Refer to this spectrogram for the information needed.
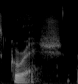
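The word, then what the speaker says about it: Gretsch: Is that how you pronounce it? I've seen the words. I just thought it meant Gresh. I think it's pronounced Gresh. – It's Gresh.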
